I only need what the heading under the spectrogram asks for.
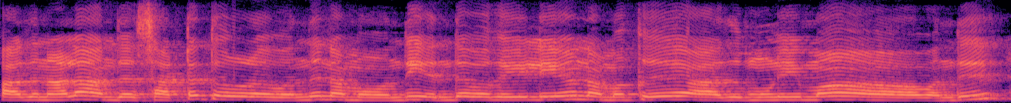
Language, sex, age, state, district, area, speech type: Tamil, female, 45-60, Tamil Nadu, Cuddalore, rural, spontaneous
